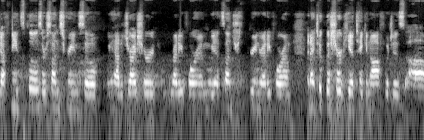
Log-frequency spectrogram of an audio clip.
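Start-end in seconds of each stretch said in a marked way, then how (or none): none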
